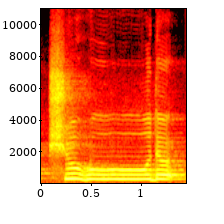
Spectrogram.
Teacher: وقف کے دوران ہم واو مدہ کو 3 الف کے برابر کھینچ کر پڑھیں گے، ٹھیک ہے، کیونکہ دال کے اوپر ساکن آئے گا، اس لیے واو مدہ کو ہم نے 3 الف کے برابر کھینچ کر پڑھنا ہوگا۔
